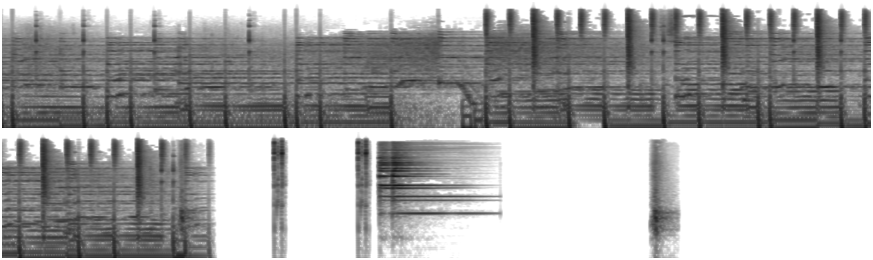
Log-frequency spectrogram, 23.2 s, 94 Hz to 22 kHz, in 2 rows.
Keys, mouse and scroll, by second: 3.7-4.4 scroll down 1, 4.4 click, 4.6-5.3 scroll down 1, 5.3 click, 5.6-6.1 scroll down 1, 6.9-8.5 drag, 7.0-8.5 typing.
